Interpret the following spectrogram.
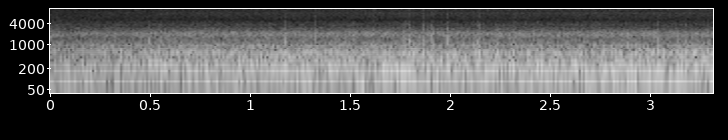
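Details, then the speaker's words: Underwater leak-detection listening on a pool with a structural crack in the shell, verifying the leak: steady even rushing hiss with no rhythm, constant throughout; typical leak sound, which varies with mic depth in the water column. "That's what a typical leak sounds like. Again, deeper or higher in the water column is going to make a difference."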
